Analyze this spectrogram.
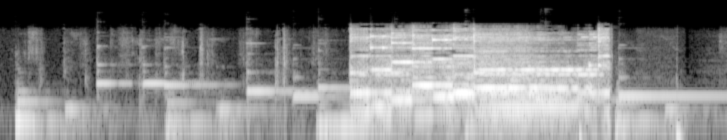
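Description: A melodic ringtone sounds for an incoming phone call. A short run of clear, stepwise descending tones leads into a louder, dense chiming melody lasting a few seconds, then ends on a single sustained tone.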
